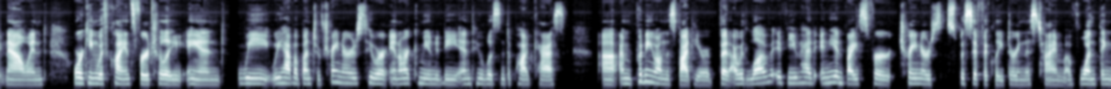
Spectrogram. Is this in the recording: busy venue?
no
